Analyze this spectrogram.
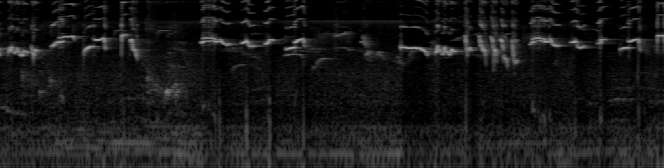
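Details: Oriental magpie-robin song played to provoke another bird into singing: nearly continuous loud whistled and chattering phrases, varied and fast, with only brief gaps.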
